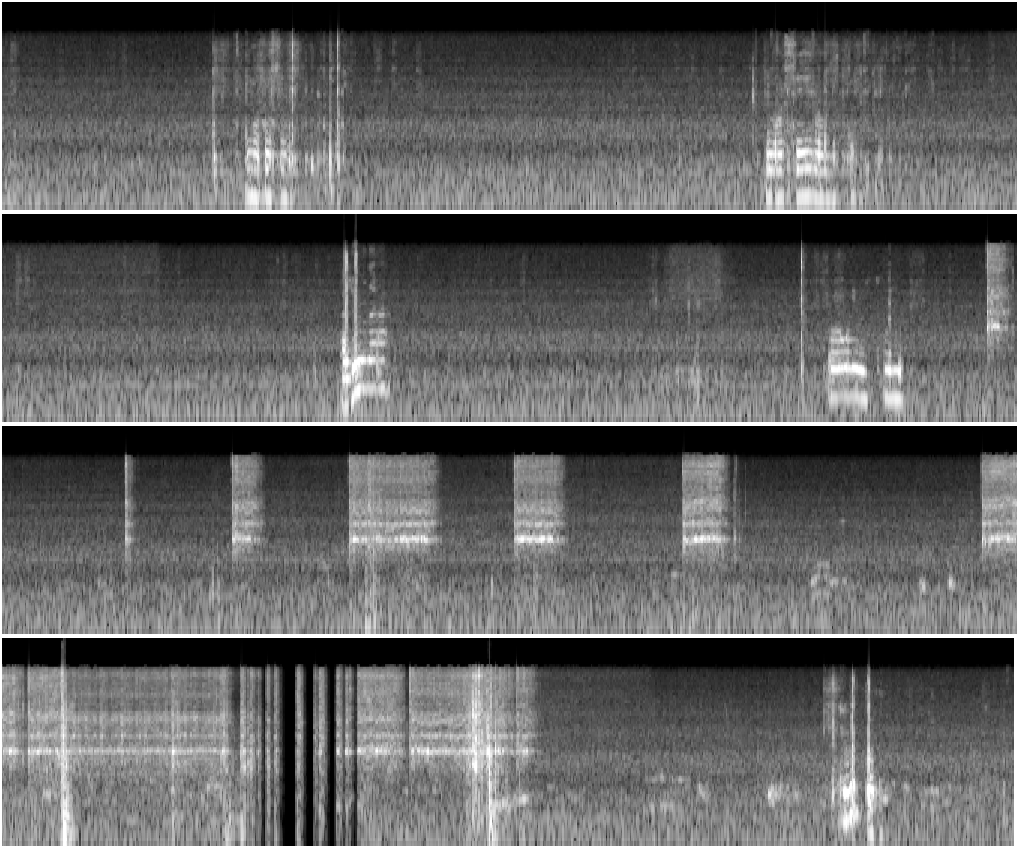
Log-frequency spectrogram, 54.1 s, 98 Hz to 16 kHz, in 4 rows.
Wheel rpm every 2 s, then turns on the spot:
0, 0, 0, 0, 0, 0, 0, 0, 0, 0, 0, 0, 0, 10, 0, 40, 70, 40, 30, 0, 110, 90, 140, 40, 0, 0, 0.
42-44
